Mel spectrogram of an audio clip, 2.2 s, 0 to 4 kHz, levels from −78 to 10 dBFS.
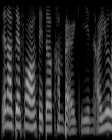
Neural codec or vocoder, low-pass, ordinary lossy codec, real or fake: none; 3.6 kHz; none; real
